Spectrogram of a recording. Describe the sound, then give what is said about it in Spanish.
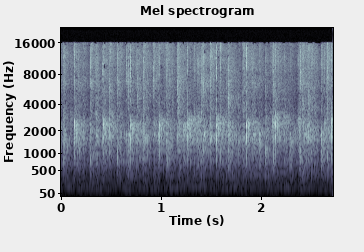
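Applause comes from an audience at a church service: a steady run of hand claps in a fairly even rhythm, moderately loud and continuous throughout. “Yo creo que en 8 semanas la primera vez que nos dan un aplauso.”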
